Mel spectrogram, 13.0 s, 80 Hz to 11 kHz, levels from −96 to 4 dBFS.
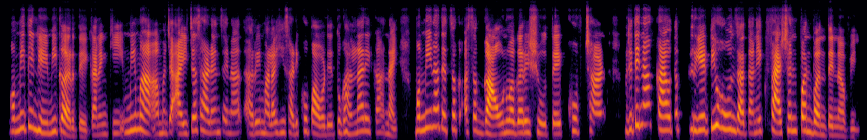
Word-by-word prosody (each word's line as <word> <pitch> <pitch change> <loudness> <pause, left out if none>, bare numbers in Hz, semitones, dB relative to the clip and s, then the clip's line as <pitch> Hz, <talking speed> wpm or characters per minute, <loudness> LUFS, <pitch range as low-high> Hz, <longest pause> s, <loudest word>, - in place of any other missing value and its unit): मग 290 - -3
मी 350 +3 -2
ती 390 - -1
नेहमी 280 -3 -1
करते. 185 - +1
कारण 215 +2 -2
की 250 0 -8
मी, 300 +4 -3
मा 335 -1 +3 0.2
म्हणजे 255 +1 -5
आईच्या 240 +6 +2
साड्यांचे 270 -3 -2
ना 240 0 -6 0.2
अरे, 250 +3 -6
मला 230 -1 0
ही 260 +1 -11
साडी 245 -3 -6
खूप 285 -3 -7
आवडते, 220 -2 -1
तू 270 - -7
घालणार 275 +2 -1
आहे 295 -1 -6
का? 260 - -6
नाही. 350 -1 -1 0.3
मग 310 0 0
मी 370 +4 +1
ना 400 0 +1
त्याचं 330 -1 -2 0.2
असं 275 -2 -7
गाउन 220 +5 +7
वगैरे 260 0 0
शिवते 235 -2 -1
खूप 295 -2 -8
छान. 240 -3 +2 0.3
म्हणजे 330 +4 -4
ती - - +3
ना, 450 +1 +5
काय 320 -2 +7
होतं, 315 +3 -2 0.2
क्रिएटिव्ह 325 +6 +4
होऊन 335 -2 -1
जातं 245 -3 +2
आणि 265 +3 -4
एक 285 - -10
फॅशन 300 +5 +6
पण 300 -3 +3
बनते 215 -4 +1
नवीन. 200 - -7
270 Hz, 220 wpm, -24 LUFS, 240-310 Hz, 0.3 s, गाउन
